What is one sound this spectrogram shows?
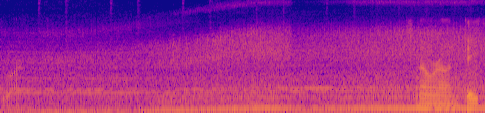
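A truck engine hums and rumbles steadily.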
